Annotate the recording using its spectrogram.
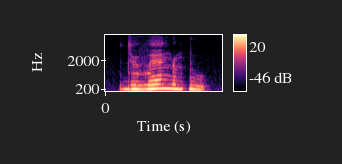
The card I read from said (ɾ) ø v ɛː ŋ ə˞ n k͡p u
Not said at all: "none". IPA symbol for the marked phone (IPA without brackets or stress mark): d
